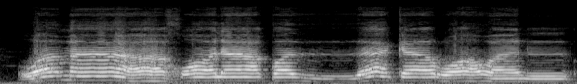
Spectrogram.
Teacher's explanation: زبان کی نوک دونوں دانتوں کے درمیان لے کے آئیں گے تب ذال صحیح ادا کیا جائے گا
